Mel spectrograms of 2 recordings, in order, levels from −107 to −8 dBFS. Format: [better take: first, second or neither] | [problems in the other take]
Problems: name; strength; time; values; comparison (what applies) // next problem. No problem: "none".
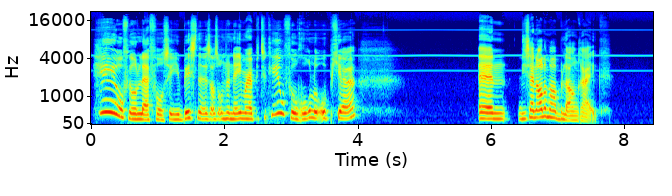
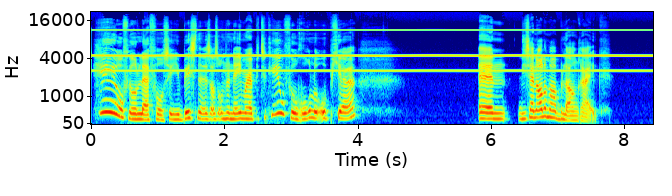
first | high-pitched whine; loud; throughout; 4.5 kHz, 7 dB below the speech; faint in the first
